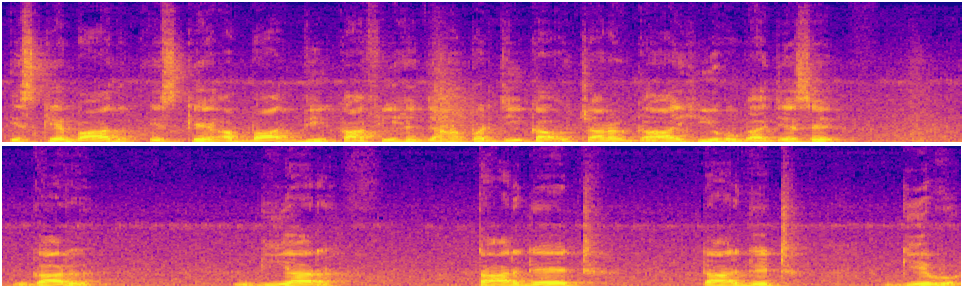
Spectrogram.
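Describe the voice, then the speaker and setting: A man in a home-made lesson video explains how English letters are read, in a voice a little higher than usual. He is patient and repeats each rule, then asks it back to his listeners as a question. A faint background hum runs under the recording. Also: slow, long pauses, low-quality recording. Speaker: English teacher. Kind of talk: Hindi phonics lesson for beginners.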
